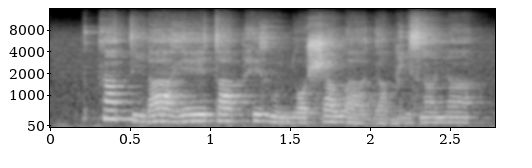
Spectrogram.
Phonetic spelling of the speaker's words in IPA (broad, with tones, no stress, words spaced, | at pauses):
kã˦ti˨ɾaː˦˨ɣeː˦ ta˦pʰɪ˦ ɣũ˨ɲɔ˨ ʃa˦waː˨ɡa˨ bi˨zã˦jã˦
